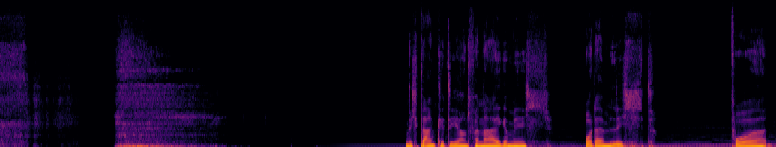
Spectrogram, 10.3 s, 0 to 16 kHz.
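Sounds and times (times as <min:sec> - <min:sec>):
deep breathing during a guided meditation: 0:00.0 - 0:03.3
speech: 0:05.4 - 0:08.8, 0:09.8 - 0:10.3.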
